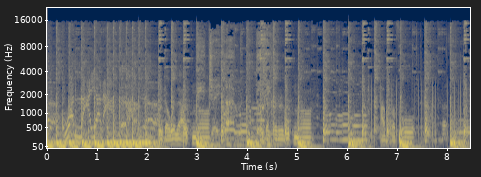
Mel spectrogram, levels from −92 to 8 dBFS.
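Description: A train of clicks runs from 6.41 to 8.42 s, about twenty similar pops at roughly 9.5 per second, unevenly spaced, likely interference or a faulty connection or power supply.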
